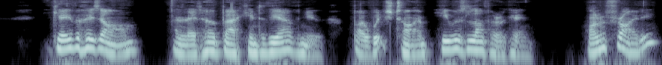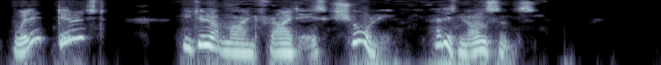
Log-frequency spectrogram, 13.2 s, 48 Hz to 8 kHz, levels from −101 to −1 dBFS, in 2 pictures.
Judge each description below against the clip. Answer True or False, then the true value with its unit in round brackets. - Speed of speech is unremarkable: True (150 wpm)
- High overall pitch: False (140 Hz)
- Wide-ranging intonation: True (5.8 semitones)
